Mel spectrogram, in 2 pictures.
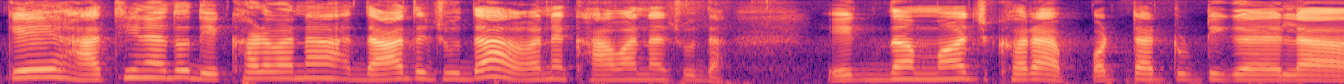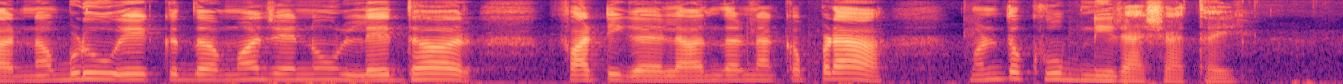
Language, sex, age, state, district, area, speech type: Gujarati, female, 45-60, Gujarat, Ahmedabad, urban, spontaneous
